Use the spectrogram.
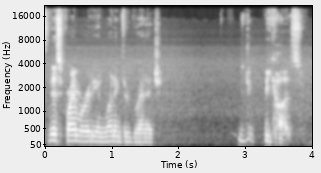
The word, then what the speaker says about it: Greenwich: runs through Greenwich England that it looks like Greenwich it's pronounced Greenwich because it's you know it's British thing it's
